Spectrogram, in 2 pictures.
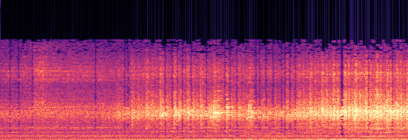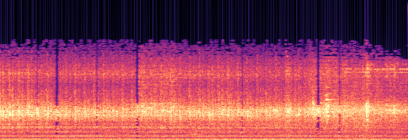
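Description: End-cab diesel switcher locomotive's engine throttling up, its note rising and growing louder over the first four seconds, then running steadily under load as the locomotive moves a tank car.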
